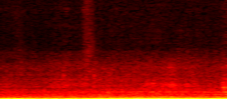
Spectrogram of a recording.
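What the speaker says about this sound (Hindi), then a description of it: "ये थर्ड गियर में हमारी गाड़ी चल रही है" A car driving steadily in third gear during a driving lesson, with a continuous low engine drone and road rumble, no talking.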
